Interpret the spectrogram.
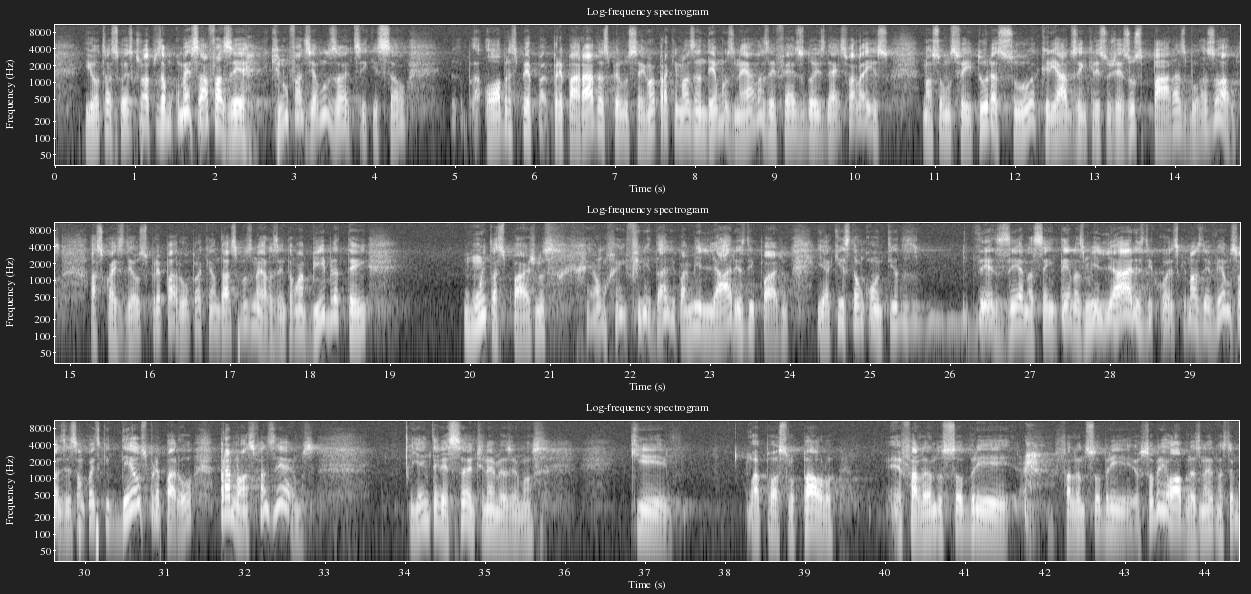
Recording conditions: large echoing room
